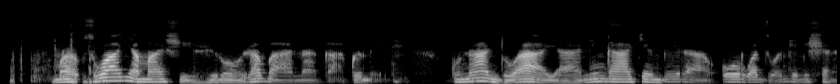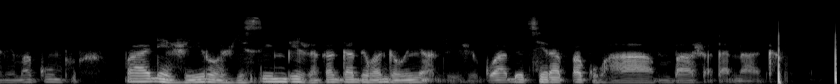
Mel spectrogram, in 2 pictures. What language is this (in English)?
Ndau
